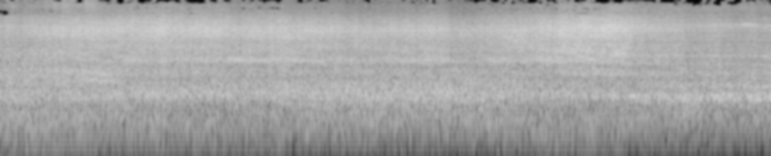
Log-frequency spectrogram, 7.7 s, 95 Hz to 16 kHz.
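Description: Electric-hauled express passenger train of Mark 3 coaches running through a station at speed, a steady loud rush of wheels on rail and passing coaches.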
